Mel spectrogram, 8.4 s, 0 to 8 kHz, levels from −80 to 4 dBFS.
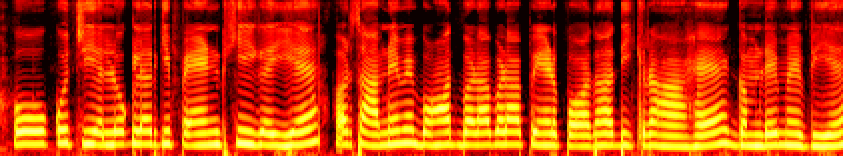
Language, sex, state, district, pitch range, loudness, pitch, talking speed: Hindi, female, Bihar, Purnia, 220-240 Hz, -11 LUFS, 230 Hz, 170 wpm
